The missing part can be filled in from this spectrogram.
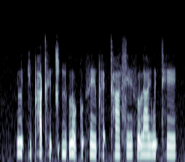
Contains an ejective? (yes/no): no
